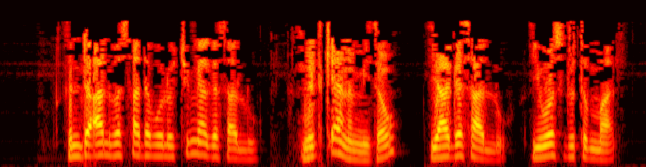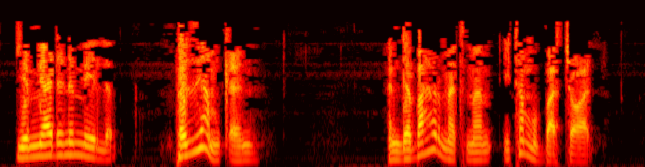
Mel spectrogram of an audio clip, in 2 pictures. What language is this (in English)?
Amharic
